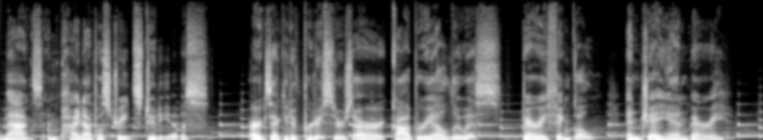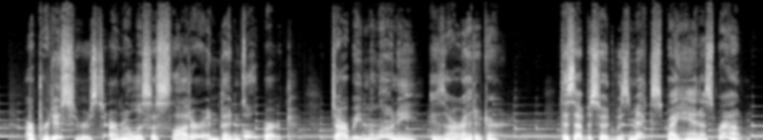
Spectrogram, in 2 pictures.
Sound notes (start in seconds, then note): none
